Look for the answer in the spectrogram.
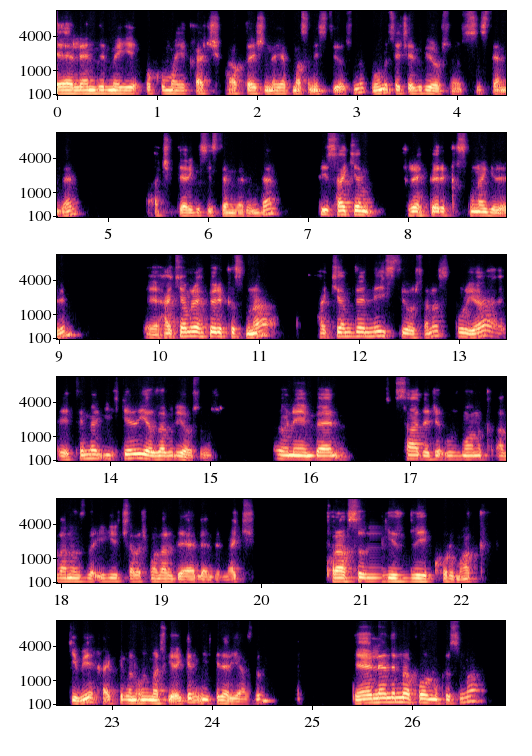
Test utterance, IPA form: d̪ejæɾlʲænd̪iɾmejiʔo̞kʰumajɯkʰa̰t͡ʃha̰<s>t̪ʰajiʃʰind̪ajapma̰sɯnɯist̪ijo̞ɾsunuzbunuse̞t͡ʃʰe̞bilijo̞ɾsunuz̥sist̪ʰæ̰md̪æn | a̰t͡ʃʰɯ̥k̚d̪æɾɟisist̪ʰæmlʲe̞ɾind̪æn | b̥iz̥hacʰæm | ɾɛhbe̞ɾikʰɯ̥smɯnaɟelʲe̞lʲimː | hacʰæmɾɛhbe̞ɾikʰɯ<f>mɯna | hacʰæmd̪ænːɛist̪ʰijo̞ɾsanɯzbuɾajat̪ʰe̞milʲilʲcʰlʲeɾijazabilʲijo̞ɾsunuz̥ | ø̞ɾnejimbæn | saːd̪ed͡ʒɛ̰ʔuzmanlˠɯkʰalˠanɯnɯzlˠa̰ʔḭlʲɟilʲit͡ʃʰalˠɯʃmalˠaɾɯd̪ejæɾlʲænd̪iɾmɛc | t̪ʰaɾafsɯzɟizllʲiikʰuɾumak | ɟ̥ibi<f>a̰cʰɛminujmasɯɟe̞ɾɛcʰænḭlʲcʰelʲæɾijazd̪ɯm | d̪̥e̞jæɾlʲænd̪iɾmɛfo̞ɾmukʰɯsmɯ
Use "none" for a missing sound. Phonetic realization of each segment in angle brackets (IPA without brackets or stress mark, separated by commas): f, s, h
